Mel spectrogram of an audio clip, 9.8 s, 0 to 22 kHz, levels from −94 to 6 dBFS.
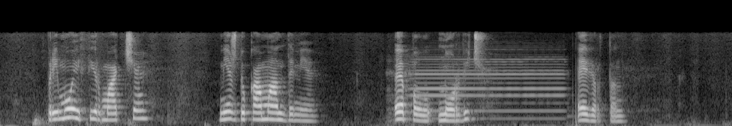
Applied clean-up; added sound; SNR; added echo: none; Bowed string instrument; 14 dB; none.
